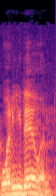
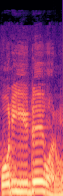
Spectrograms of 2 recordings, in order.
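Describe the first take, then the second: First: Said in the usual way. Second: Higher and louder, half shouting; sibling catching brother red-handed, loud alarmed question; alarmed retold shout. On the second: A mock-alarmed retold yell.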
